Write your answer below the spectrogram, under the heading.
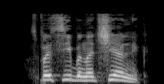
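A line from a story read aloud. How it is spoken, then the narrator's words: Man breathing out. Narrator (Russian): выдохнул мужик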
